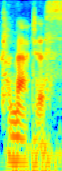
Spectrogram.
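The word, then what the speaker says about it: clematis: Claus garden and so this is Claus as the British say and um we have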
